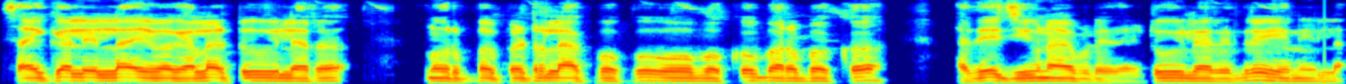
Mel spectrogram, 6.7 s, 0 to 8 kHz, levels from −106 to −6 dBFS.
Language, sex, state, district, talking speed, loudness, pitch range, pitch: Kannada, male, Karnataka, Bellary, 170 wpm, -23 LUFS, 105-115 Hz, 110 Hz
